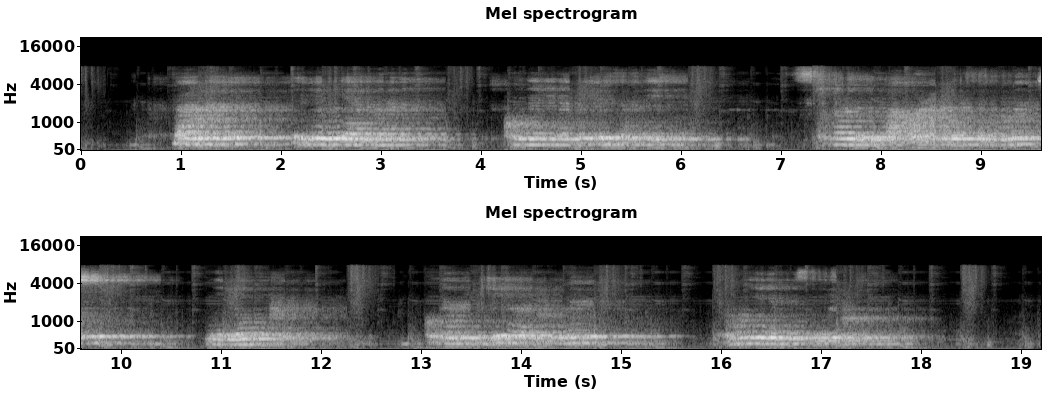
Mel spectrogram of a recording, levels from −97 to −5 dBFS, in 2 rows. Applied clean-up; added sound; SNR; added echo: neural separator model SepFormer DNS4.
